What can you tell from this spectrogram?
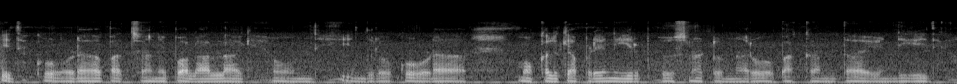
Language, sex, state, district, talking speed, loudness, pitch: Telugu, male, Andhra Pradesh, Srikakulam, 105 wpm, -23 LUFS, 130 Hz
